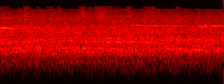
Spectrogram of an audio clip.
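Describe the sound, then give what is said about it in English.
A large stadium crowd roars in celebration of a late Chelsea goal against Stoke City, a header by Giuliano Belletti past Thomas Sorensen, a dense, steady wall of cheering that stays loud and unbroken throughout, with no single voice standing out. “Something to cheer about at last.”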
